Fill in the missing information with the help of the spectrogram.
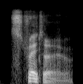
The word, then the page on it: stretto: British English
